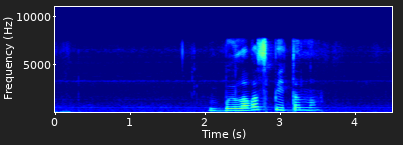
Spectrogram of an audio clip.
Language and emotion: Russian, neutral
